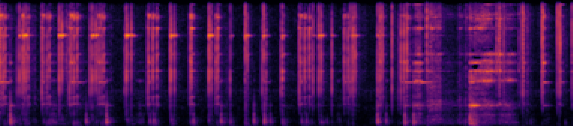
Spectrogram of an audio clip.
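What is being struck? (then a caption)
Glazed ceramic mug. Long acrylic nails tap a hollow, blue speckled glazed ceramic mug as it lies on its side and then upside down. The result is a quick, irregular series of sharp, bright clicks and clinks with very little ring, over a faint midrange tone.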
